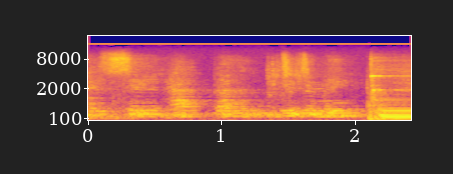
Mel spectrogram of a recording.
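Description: Mixed jazz choir of men and women singing a short unaccompanied passage, without the low accompaniment, with a sharp sung 's' just after the start.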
